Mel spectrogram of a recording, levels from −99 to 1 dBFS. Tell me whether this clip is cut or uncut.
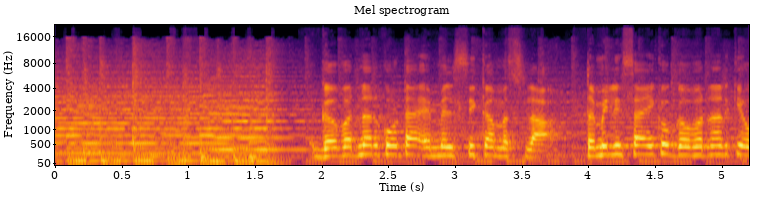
cut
